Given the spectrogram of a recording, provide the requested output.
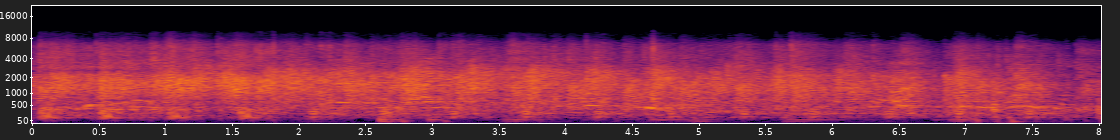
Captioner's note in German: Beifall bei der CDU und dem BÜNDNIS 90/DIE GRÜNEN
